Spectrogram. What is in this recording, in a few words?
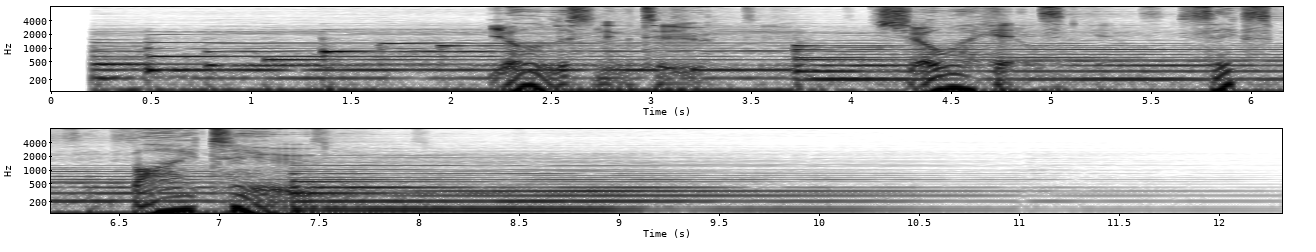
en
